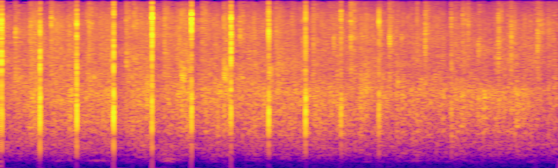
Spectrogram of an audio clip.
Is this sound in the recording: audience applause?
yes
